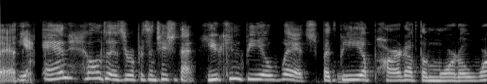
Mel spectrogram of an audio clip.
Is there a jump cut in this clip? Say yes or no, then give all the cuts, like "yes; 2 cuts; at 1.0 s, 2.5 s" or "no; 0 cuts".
yes; 2 cuts; at 2.0 s, 3.3 s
